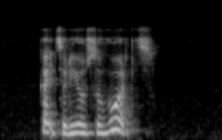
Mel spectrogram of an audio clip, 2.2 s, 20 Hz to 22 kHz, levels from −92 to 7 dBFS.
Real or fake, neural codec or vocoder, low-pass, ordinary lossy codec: real; none; 7.2 kHz; Opus, 32 kbps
